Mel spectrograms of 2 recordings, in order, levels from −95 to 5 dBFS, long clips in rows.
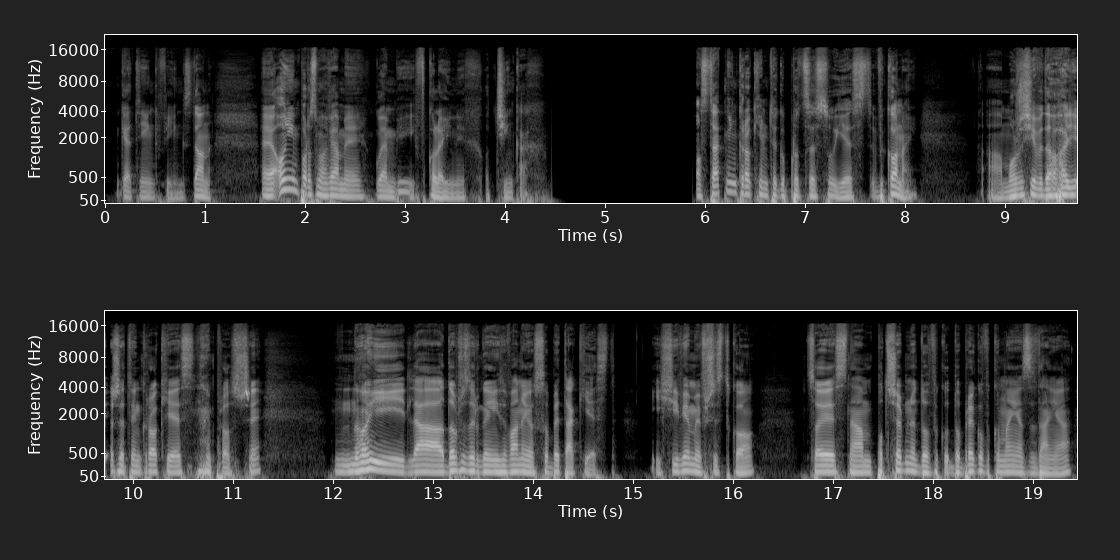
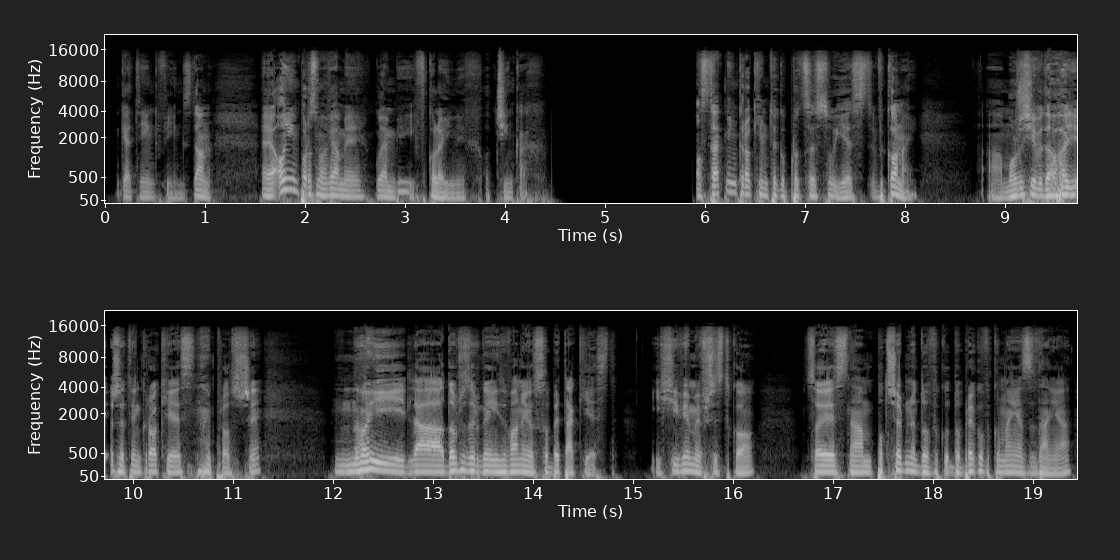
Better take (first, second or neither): first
